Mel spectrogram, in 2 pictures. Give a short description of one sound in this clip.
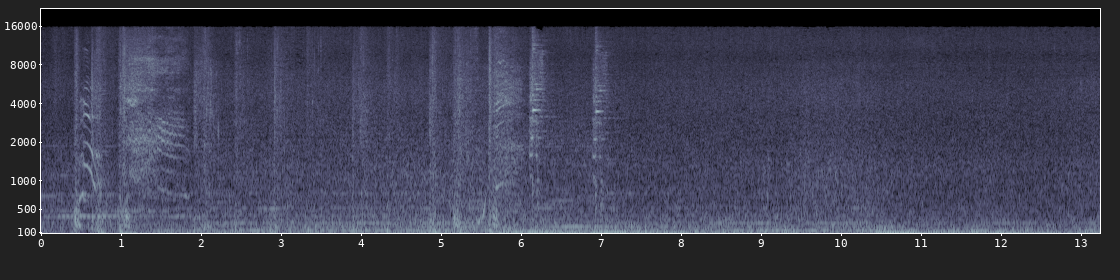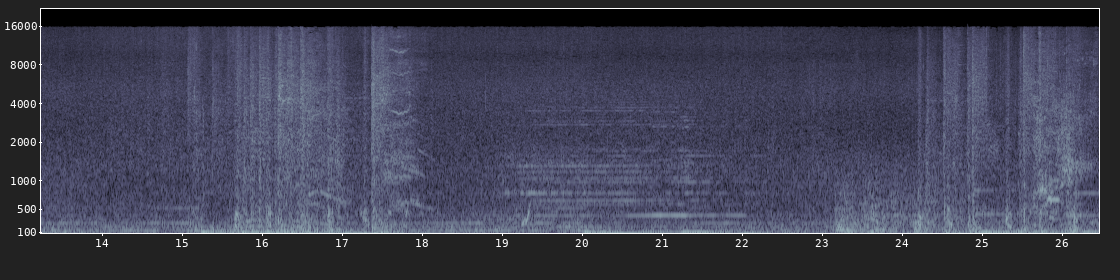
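Magic spells whoosh and crackle in a fantasy video game.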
